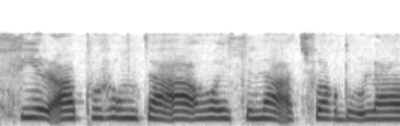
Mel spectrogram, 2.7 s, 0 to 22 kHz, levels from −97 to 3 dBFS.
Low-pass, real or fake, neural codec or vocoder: 7.2 kHz; fake; vocoder, 22.05 kHz, 80 mel bands, HiFi-GAN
